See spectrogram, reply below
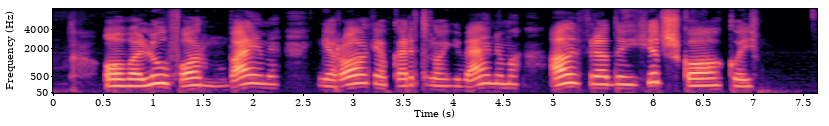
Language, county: Lithuanian, Kaunas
